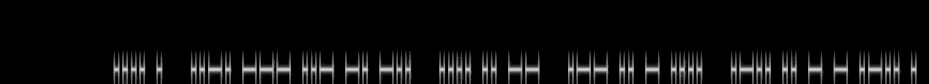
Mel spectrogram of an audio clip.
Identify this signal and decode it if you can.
Morse code, heard as a keyed tone, about 28 wpm, 700 Hz. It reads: HE FOUND HIM WITH LITTLE
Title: Sentences from Top 1500 Words 28wpm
